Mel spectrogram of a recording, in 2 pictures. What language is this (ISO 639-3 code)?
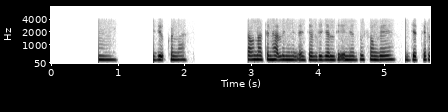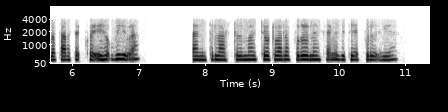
sat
